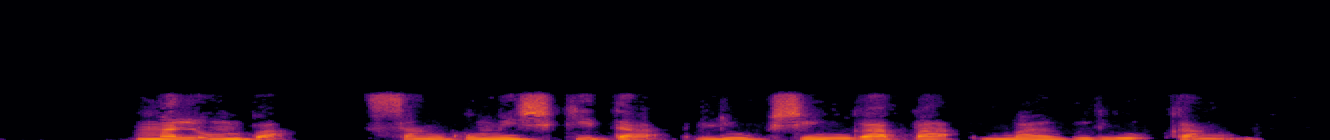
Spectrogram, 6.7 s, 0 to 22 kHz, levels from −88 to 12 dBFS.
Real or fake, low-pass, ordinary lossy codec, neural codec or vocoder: real; 7.2 kHz; Opus, 64 kbps; none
